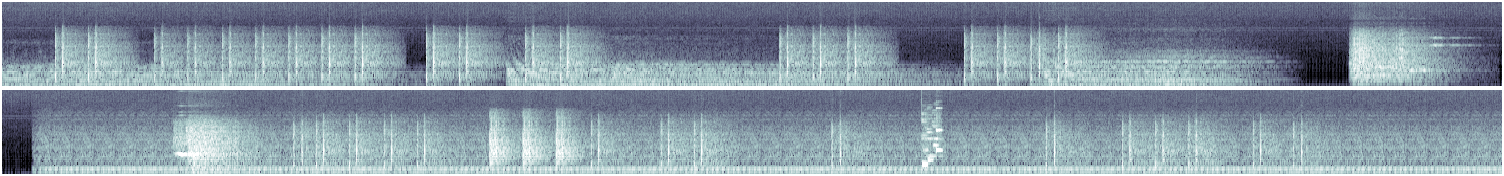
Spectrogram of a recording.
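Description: Footsteps tap steadily on a hard floor.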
